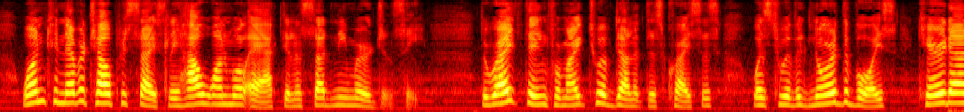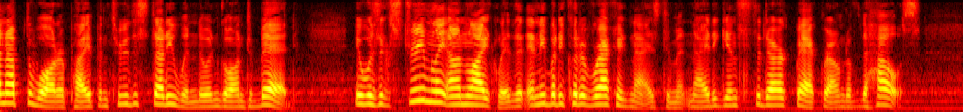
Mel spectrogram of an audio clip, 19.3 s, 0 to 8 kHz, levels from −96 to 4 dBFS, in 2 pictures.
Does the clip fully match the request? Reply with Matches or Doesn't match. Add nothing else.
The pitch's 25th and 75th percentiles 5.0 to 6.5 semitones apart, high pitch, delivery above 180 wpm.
Matches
